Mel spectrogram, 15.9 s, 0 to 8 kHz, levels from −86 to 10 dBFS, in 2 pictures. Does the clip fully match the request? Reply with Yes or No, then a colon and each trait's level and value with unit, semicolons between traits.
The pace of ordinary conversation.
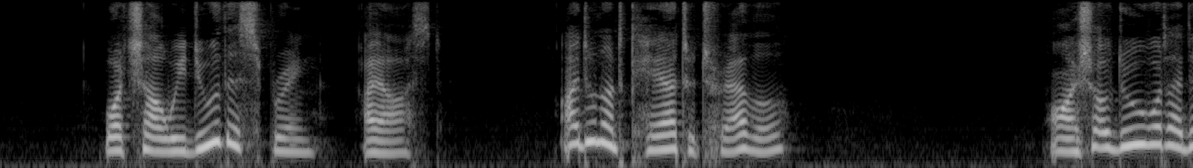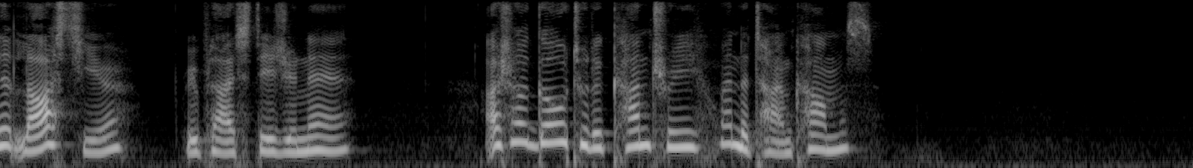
No: slow, 130 wpm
